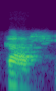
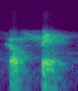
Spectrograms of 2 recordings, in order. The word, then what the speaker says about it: café: português como psaro eh por que que eu assento café porque eu não falo Cafe né eu falo café eh eh então assim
